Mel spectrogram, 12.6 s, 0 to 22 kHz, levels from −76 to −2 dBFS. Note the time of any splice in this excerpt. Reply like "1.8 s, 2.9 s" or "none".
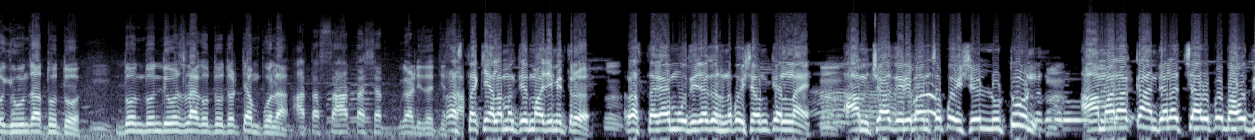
3.0 s, 4.5 s

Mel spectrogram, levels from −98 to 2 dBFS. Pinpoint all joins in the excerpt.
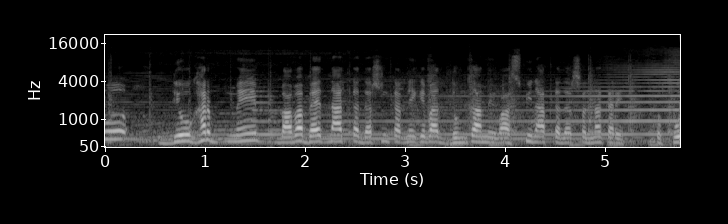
3.4 s

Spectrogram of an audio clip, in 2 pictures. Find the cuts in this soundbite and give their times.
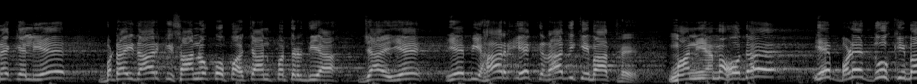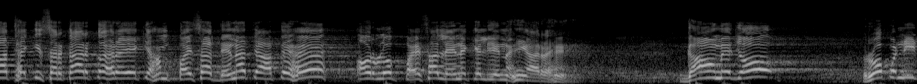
6.5 s

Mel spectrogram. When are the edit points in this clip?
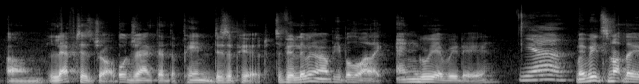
1.2 s, 2.6 s

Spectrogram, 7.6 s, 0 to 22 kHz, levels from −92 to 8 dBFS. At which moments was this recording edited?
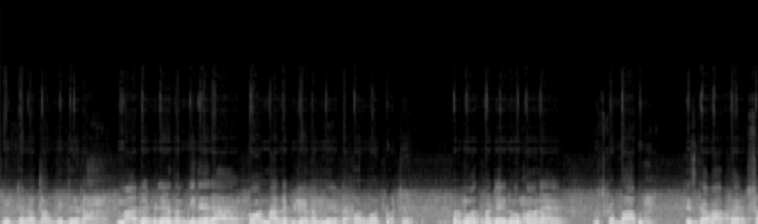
none

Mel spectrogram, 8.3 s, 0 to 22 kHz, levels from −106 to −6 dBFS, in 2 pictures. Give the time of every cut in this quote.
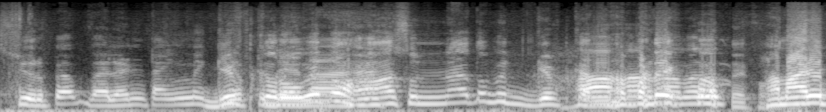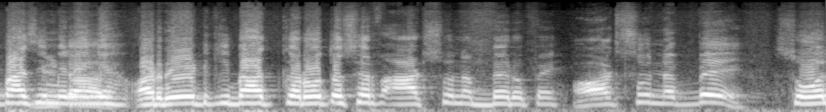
3.6 s

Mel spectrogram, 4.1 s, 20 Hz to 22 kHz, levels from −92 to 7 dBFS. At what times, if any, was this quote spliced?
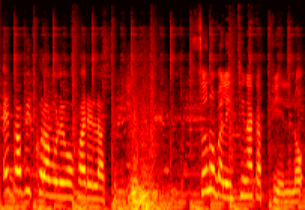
1.6 s, 2.4 s

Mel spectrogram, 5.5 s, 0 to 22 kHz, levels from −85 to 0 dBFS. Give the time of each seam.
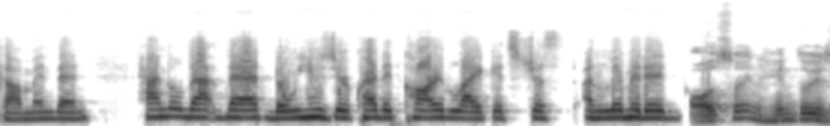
4.5 s

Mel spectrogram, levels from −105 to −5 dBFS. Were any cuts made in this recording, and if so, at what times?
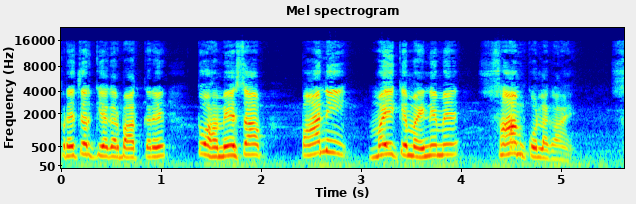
none

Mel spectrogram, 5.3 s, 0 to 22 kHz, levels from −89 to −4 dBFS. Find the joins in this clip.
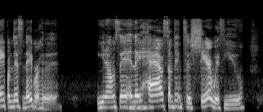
none

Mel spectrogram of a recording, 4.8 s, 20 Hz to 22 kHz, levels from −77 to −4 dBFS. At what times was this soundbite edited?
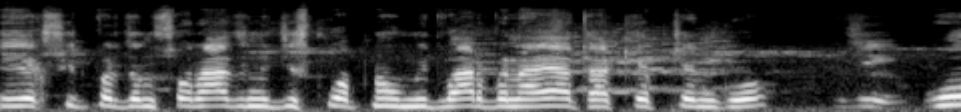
none

